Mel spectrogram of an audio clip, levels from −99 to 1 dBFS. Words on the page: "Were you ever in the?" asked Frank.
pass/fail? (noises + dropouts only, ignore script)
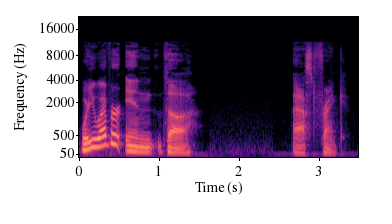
pass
